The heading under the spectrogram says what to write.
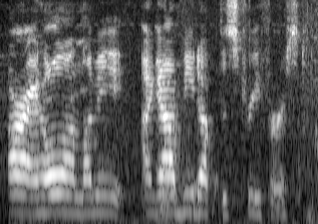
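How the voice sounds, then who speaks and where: High-voiced woman streaming a video game. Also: monotone, fast talker. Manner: chatty, addresses viewers. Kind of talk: casual live game commentary. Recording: game music behind the voice. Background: video game music.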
